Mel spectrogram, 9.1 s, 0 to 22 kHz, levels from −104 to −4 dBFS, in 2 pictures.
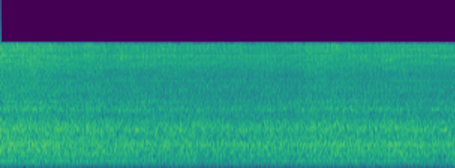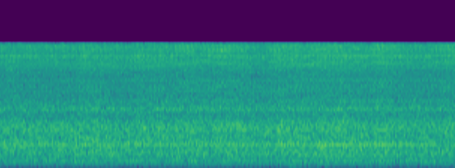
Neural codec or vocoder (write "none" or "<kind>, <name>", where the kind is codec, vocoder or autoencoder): none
